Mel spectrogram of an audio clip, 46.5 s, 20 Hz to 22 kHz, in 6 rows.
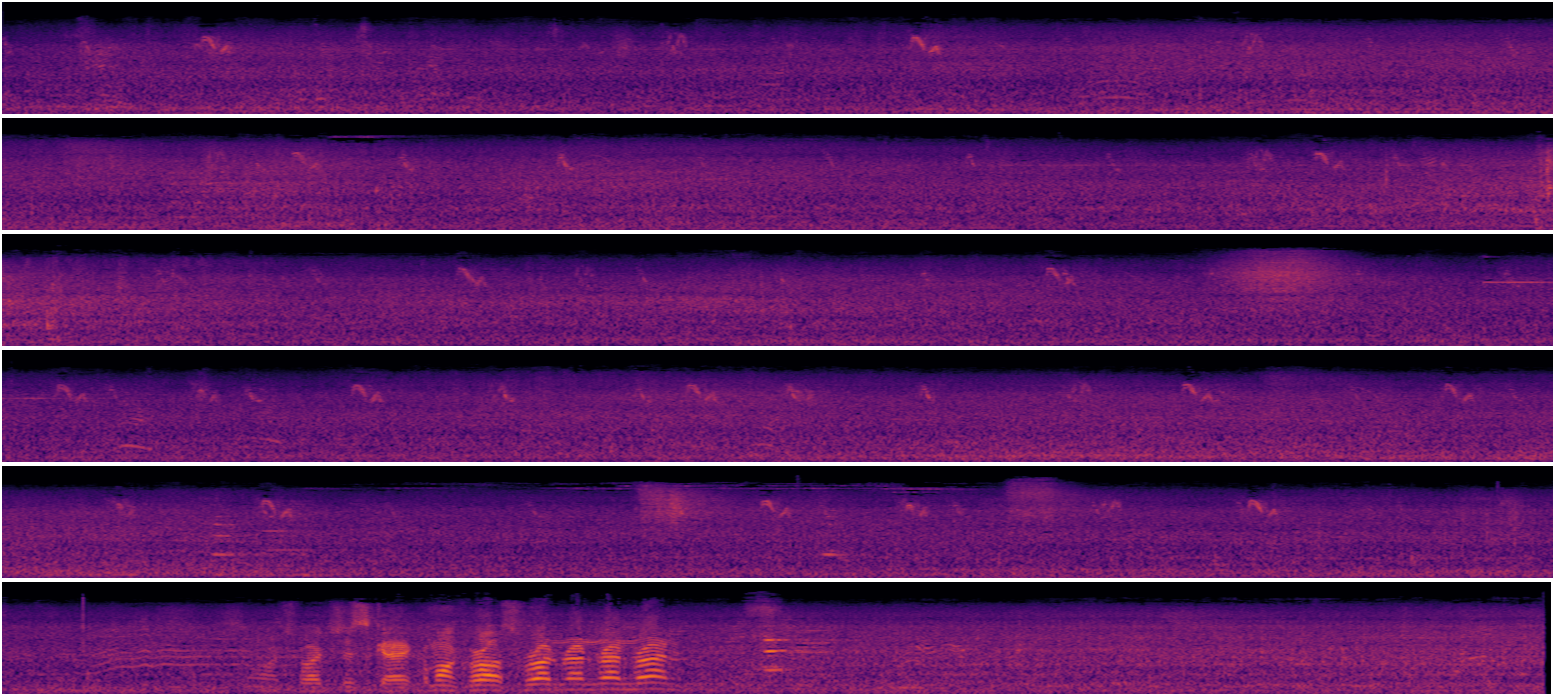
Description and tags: nyc 5thave west14thst runrun
Walking on 5th Avenue and West 14th Street in New York City recorded with DS-40 and edited in Wavosaur.
urban, new-york-city, field-recording, ambiance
